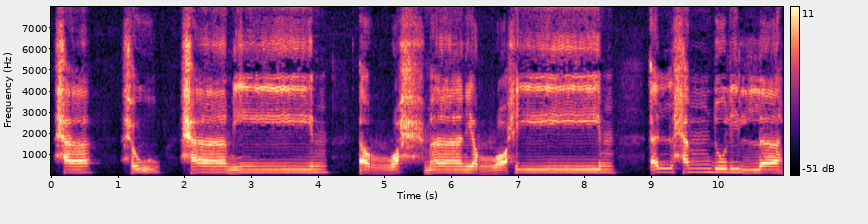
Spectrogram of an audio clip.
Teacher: انظروا إلى حرف الحاء كيف أن لسان المزمار يرجع ولكن قليلا، لا يرجع بالمقدار الذي كان يرجعه عند حرف العين.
